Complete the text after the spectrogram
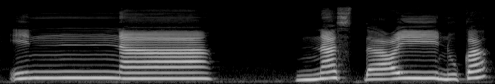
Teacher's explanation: اللہم اللہم انا، نون کے اوپر تشدید ہے، یہاں پہ ہم غنہ ادا کریں گے۔ انا، الف سے پہلے زبر ہے، حروف مدہ ہے، اس لیے ہم اس کو ایک الف کے برابر کھینچ کر پڑھ رہے ہیں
